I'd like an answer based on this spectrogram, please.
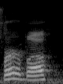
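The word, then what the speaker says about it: phurba: No, it's a purba. It's a ritual object from Tibet. Looks like it's pronounced furba.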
